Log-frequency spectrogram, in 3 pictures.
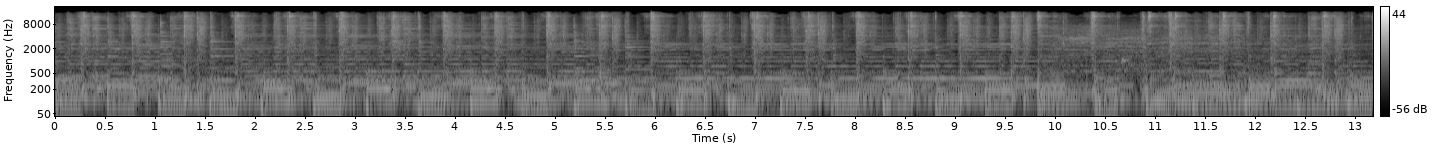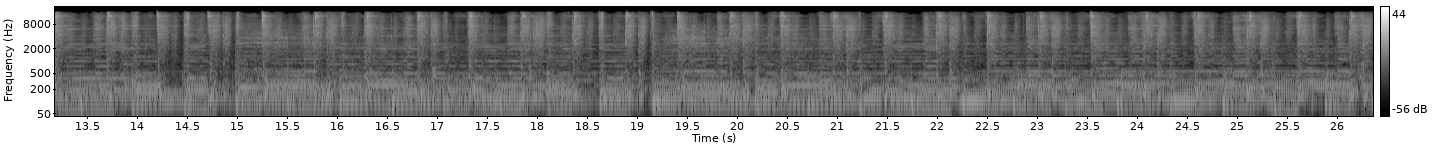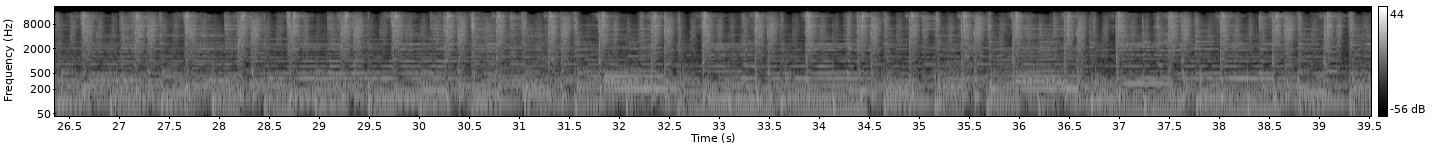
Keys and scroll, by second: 3.5 ctrl+=.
